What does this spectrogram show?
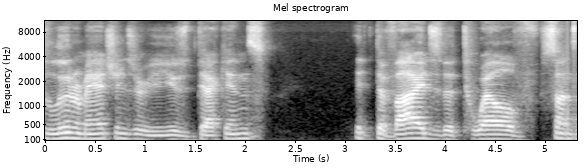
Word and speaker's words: decans: decans, or you know, people say deacons. I think the pronunciation is decans, but you know, who the hell knows?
